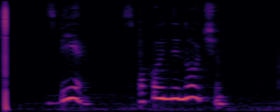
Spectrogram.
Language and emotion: Russian, positive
